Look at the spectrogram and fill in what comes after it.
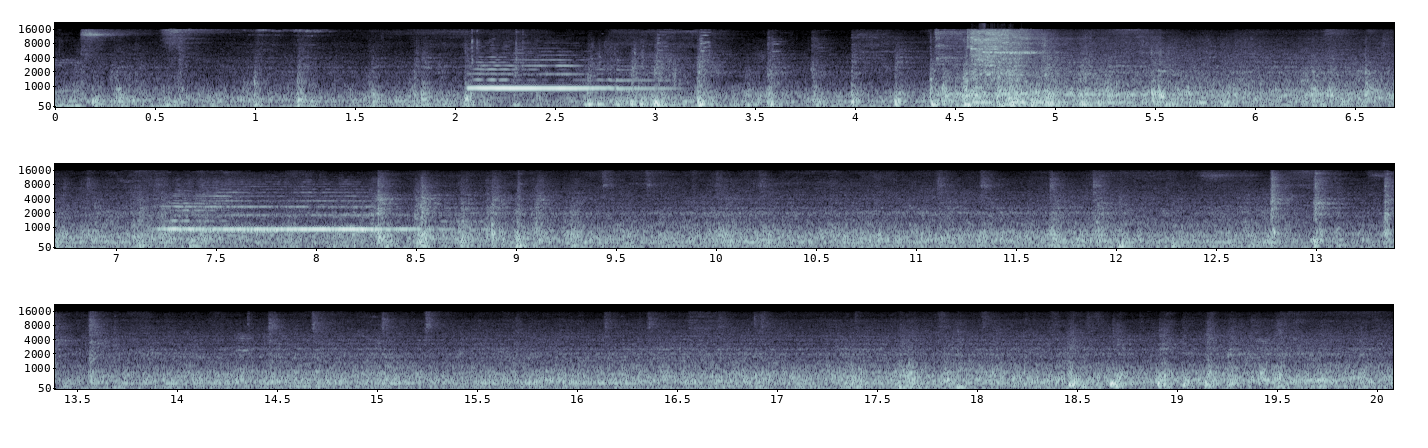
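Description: Two train horn blasts of about a second each, a loud rush as another train meets and passes close by on the next track, then its coaches rumbling and clattering past, heard from the open door of a moving train.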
